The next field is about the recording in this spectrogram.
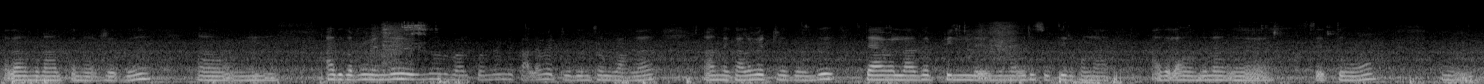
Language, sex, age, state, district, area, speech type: Tamil, female, 18-30, Tamil Nadu, Kallakurichi, rural, spontaneous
